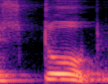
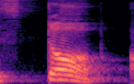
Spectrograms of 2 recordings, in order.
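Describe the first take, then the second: First: स्टॉप with the vowel rounded to "oh"; mispronounced stop. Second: स्टॉप with an open "aw" vowel; correct "stop". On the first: Teacher showing what not to say, "oh" vowel in स्टॉप. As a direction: say स्टॉप as "stope", long closed o. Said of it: "इसको ओ नहीं कहेंगे". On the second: Teacher correcting for students, open "aw" in स्टॉप. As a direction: say स्टॉप as "istawp", falling. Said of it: "अ आ जाएगा". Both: Shown as a demonstration.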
